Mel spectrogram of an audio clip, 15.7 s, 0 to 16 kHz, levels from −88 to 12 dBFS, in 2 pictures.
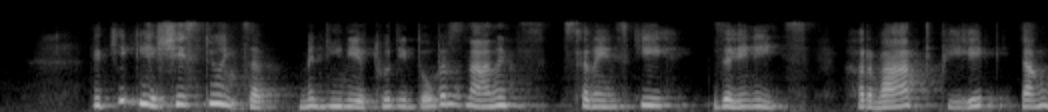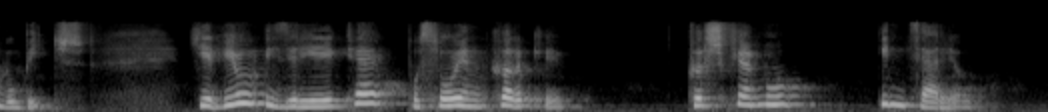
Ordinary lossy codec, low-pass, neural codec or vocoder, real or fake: none; 7.2 kHz; codec, 16 kHz, 1 kbps, FunCodec, trained on LibriTTS, 50 frames a second; fake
